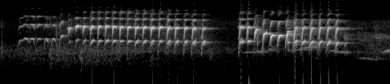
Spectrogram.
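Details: Over-excited white-rumped shama, a bird that agitates others in the house; two fast rattling trills of evenly repeated high notes, the first lasting about a second and a half, a short pause, then a second trill.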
